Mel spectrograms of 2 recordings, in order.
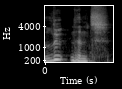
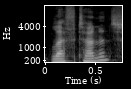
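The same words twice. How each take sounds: First: It is said in a German accent. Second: It is said in a British accent.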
